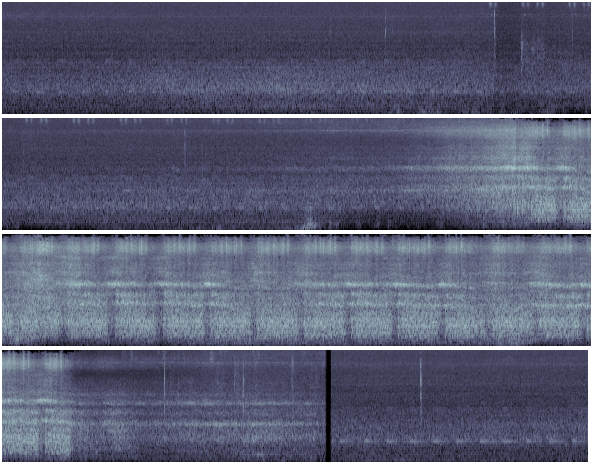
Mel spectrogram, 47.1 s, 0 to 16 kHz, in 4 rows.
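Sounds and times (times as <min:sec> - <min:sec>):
electric train passing: 0:00.0 - 0:47.0
high whine: 0:17.2 - 0:41.8.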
